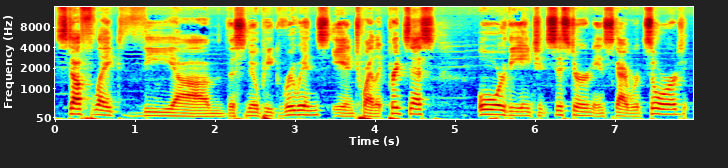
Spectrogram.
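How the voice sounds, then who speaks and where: Mellow-voiced man in casual discussion. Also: medium pitch, expressive, slow pace, faint music behind. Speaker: podcast regular.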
